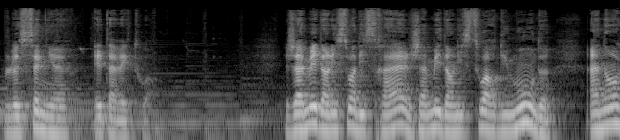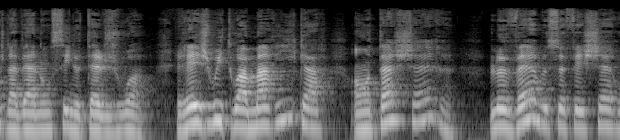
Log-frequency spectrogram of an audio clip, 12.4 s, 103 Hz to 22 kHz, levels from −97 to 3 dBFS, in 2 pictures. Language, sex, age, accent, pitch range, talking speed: French, male, 20-39, French, 135-180 Hz, 155 wpm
